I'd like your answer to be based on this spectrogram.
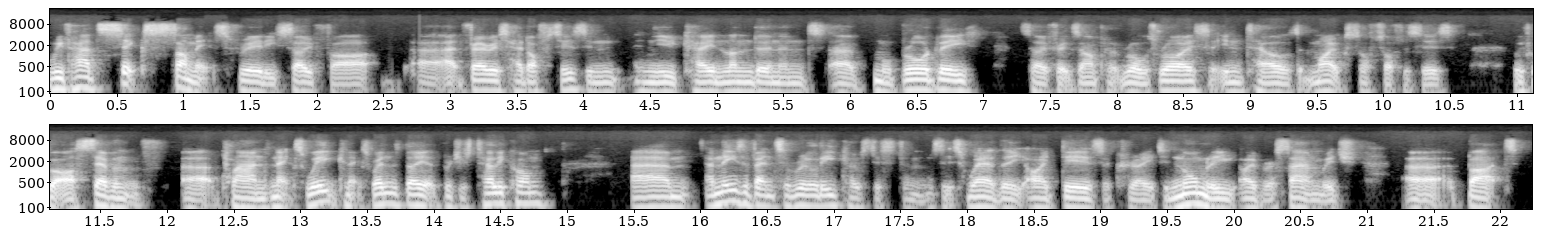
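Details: Adult male speaker; normal speech.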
